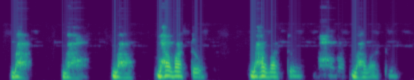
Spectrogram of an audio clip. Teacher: the bha is an aspirate letter. It means you have a little bit of puff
